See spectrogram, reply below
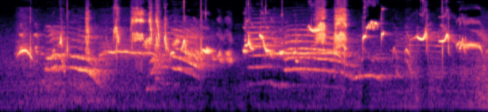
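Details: White-rumped shama song aimed at provoking other shamas: rich, overlapping whistles and harsh chirping bursts, with descending slurred notes and short bright whistles repeated toward the end.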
